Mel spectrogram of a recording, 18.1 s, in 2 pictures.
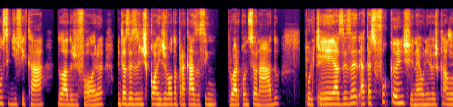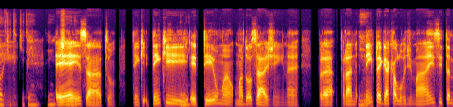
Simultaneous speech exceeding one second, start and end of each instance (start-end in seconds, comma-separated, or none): none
